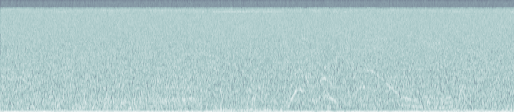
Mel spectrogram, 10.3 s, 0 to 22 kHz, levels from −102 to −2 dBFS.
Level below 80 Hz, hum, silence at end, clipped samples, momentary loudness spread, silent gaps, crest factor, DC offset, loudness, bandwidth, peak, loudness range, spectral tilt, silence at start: -22 dBFS; none; 0 s; 20%; 0 LU; none; 6 dB; 20%; -1 LUFS; over 20 kHz; 0 dBFS; 0 LU; -0.5 dB/octave; 0 s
